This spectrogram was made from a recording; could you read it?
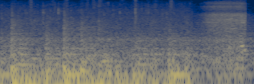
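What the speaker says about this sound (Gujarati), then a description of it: "સુરતના કતારગામ, વરાછા, પાંડેસરા સહિતના વિસ્તારોમાં વરસાદ વરસી રહ્યો છે" Heavy monsoon rain pours down in Surat, Gujarat, a dense, steady wash of noise with low rumbling underneath and no voices.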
